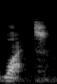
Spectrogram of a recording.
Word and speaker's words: what: Again, give them that highlighter, let them highlight that A.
